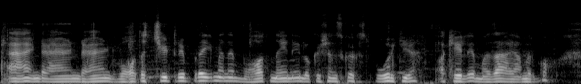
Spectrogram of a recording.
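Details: Adult man from India who calls himself a stammering speaker, summing up his Nainital trip in Hindi with repeated 'and'; stuttering.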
